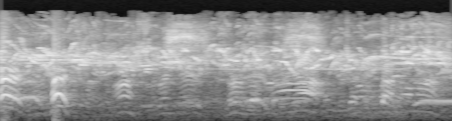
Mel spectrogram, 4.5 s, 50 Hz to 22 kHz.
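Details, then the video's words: Black-breasted Oriental magpie-robin at a songbird contest in Sragen, Indonesia, on 2 May 2021, where it finished runner-up, sings a rich, varied run of whistled and slurred phrases, about two per second, over a busy hum of voices and other songbirds. "Kacer Kutang Hitam Materi Irama Lagu"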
